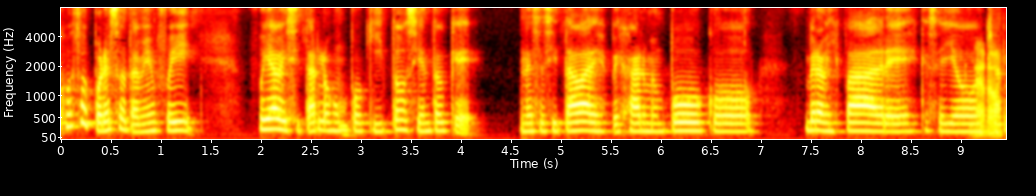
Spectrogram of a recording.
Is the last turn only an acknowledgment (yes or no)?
yes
